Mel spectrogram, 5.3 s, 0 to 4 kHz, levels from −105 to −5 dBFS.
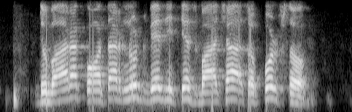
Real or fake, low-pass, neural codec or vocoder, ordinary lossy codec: real; 3.6 kHz; none; Opus, 32 kbps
